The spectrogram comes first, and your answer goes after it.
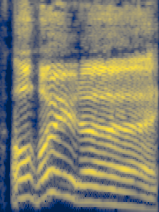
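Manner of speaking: loud, high, slow ahoy; a rabbit hailing stranded sailors; calling out. A narrator's reading. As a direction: hail them across the sea. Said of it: "he calls".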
